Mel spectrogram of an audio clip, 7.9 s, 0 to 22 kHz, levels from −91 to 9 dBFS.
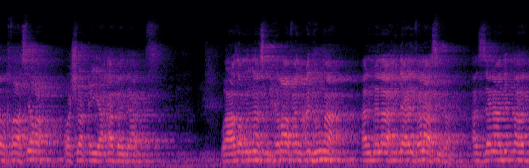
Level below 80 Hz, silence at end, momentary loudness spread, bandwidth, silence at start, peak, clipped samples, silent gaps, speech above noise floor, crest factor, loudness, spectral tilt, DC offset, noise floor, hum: -54 dBFS; 0 s; 10 LU; 13 kHz; 0 s; -14 dBFS; under 0.1%; none; 21 dB; 16 dB; -29 LUFS; -5.5 dB/octave; under 0.1%; -49 dBFS; none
